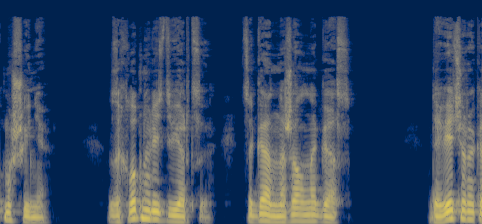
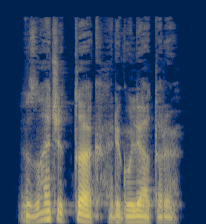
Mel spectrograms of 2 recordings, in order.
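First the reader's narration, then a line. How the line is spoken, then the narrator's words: Hoarse. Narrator (Russian): сказал он хрипло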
